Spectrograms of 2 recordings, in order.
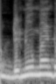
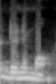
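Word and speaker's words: denouement: भूल जाता हूँ जनरली, और मैं इसको डिन्यूमेंट बोला करता था। आज मैंने इसका करेक्ट प्रोनाउंसिएशन देखा तो वो था डिनिमो, है ना, देखना आप भी, वर्ड बहुत अच्छा है।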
